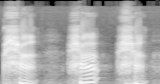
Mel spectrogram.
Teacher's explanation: huruf ha tolong diperhalus ya, atau dihaluskan cara mengucapkannya atau makhrajnya di wasatul halqi tengah tenggorokan ya, tenggorokan bagian tengah, ha dekat huruf ain di situ ya, tapi agak ke bawah sedikit, ha ya, ha.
